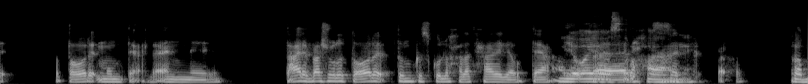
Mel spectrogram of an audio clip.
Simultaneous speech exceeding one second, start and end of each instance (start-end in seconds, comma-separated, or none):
5.6-7.0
